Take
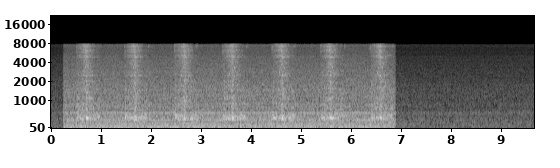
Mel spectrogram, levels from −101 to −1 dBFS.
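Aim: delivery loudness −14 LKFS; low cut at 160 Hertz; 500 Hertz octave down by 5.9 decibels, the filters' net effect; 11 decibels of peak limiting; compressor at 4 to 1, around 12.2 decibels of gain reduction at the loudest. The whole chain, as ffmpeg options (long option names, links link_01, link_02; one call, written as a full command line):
ffmpeg -i in.wav -af "highpass=160,equalizer=frequency=500:width_type=o:gain=-8.5,acompressor=threshold=-35dB:ratio=4,volume=28dB,alimiter=limit=-5.5dB:level=0:latency=1" out.wav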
